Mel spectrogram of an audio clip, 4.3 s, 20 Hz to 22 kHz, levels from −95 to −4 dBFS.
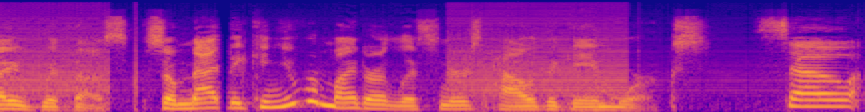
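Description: Computer activity noise runs through the whole clip: load changes in the machine are disturbing the audio circuit's shared ground, adding a buzzing pulse train at around 100 pulses a second, roughly 15 dB below the speech. It rises and falls with the computer's activity, not with the talking.

Clock drift between sender and receiver is also present throughout. The sender's audio clock runs about 4 percent slow, so the receiver's jitter buffer keeps draining, and small timing hiccups recur at uneven intervals as the receiver tries to stay in step.

From 0.72 s, just after "with us", to 4.18 s there are repeated timing corrections. The receiver repeats short pieces of audio, adding some 70 ms over the stretch. This makes the speech run at about 98 percent speed, heard as a slightly dragging, unsteady tempo.

A short stall from a late packet occurs between 1.10 and 1.16 s. A packet missed its slot and the buffer ran empty, so the receiver stretched the last sound for 45 ms until it arrived. 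Nothing is lost, but one sound is held too long.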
